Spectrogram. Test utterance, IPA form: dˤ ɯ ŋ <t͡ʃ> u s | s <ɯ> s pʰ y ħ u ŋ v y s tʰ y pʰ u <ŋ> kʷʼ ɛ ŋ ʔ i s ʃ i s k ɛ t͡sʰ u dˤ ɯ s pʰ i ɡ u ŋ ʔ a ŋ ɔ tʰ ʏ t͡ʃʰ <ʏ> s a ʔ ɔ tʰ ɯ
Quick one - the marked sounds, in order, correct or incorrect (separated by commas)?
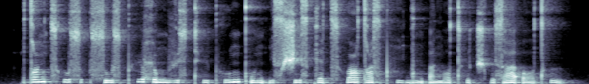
incorrect, incorrect, correct, correct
